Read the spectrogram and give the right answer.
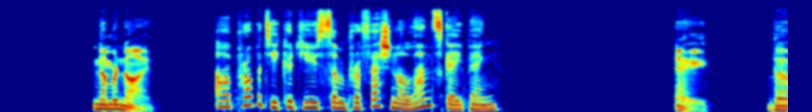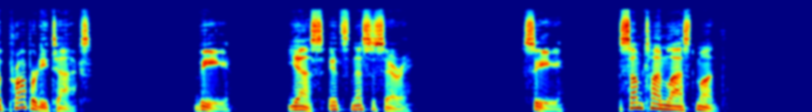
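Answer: B: Yes, it's necessary.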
